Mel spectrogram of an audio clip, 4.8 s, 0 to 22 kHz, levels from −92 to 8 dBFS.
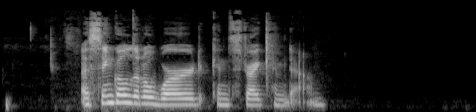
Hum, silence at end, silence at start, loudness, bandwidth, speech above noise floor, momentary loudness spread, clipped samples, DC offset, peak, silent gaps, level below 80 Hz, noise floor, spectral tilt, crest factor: none; 1.5 s; 0.05 s; -17 LUFS; 16 kHz; 69 dB; 17 LU; under 0.1%; under 0.1%; -2 dBFS; none; -64 dBFS; -87 dBFS; -3 dB/octave; 20 dB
